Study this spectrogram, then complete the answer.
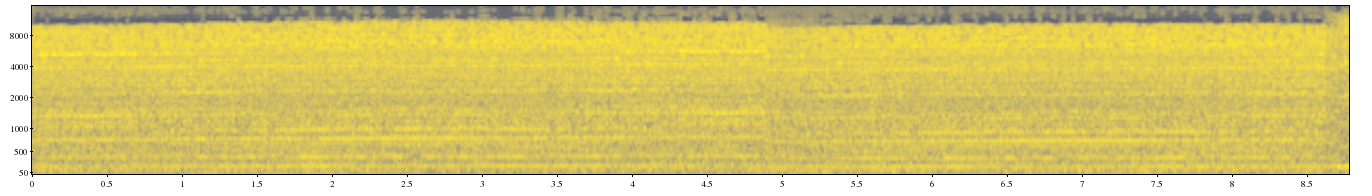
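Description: A race car in the rFactor 2 racing game during Petit Le Mans qualifying, its engine drone holding a steady, sustained tone as it accelerates toward a corner, fairly quiet and uninterrupted with no talking.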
